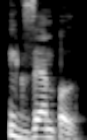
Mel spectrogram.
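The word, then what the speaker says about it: example: पहचानना है बहुत इंपॉर्टेंट तो एक्स का एक साउंड ऐसे आता है देखि एग्जांपल कैसे लिखा जाता है इसको लिख के दिखाते हैं एग्जांपल यहां पर ज के नीचे आप बिंदु देख रहे हैं एग्जांपल एग्जांपल गिव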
